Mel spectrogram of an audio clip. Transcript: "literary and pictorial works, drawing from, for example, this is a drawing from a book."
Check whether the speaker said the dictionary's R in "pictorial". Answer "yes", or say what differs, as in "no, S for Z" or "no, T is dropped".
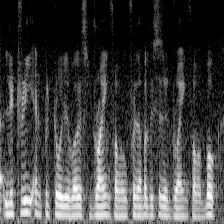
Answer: no, L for R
